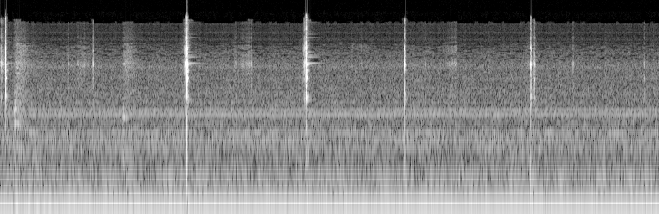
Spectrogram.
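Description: Five sharp clicks at uneven intervals, the loudest about two seconds in, over a steady low hum.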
